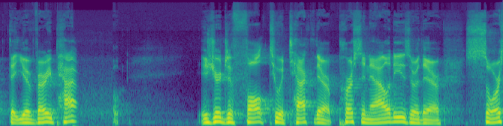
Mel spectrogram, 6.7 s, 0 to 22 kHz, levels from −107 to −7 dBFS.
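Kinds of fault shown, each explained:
long network dropout: just after "that you're very", 0.97 to 1.53 s turns into a fading buzz or hiss, likely from lost packets, and that speech never returns.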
